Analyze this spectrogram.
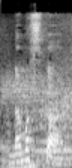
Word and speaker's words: নমস্কার: প্রথমে ওরা ঠিক উচ্চারণ করতে পারলেন না। বললেন, না মা স্গর। বাচ্চাটা নামা নাম নাম। কয়েকবার চেষ্টার পর উচ্চারণ ঠিক হয়ে গেল। বাচ্চাটাও বাবা মায়ের সঙ্গে গলা মিলিয়ে বলতে লাগলো, নমস্কার।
